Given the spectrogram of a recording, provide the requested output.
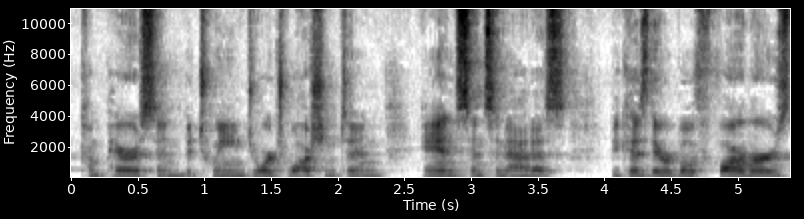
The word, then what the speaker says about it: Cincinnatus: Cincinnatus, yes.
